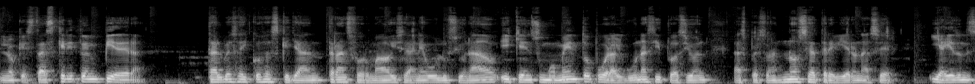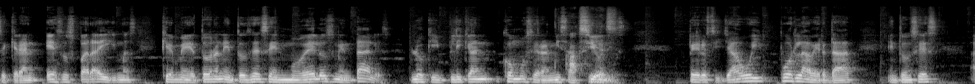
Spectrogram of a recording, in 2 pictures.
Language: Spanish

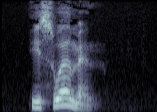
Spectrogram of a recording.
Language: Kabyle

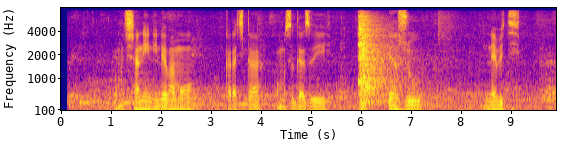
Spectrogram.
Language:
Nyankole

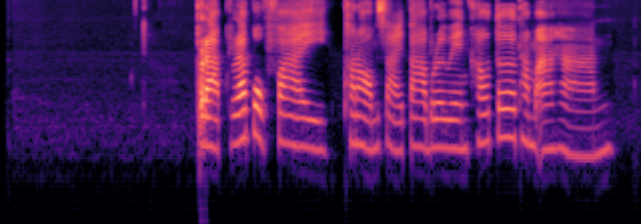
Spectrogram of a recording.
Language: Thai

